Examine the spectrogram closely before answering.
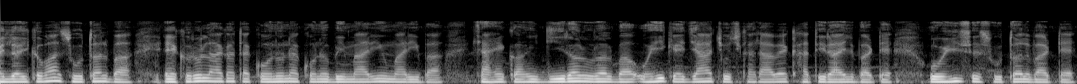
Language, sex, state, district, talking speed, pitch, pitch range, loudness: Bhojpuri, male, Bihar, Gopalganj, 145 wpm, 125 Hz, 115-130 Hz, -15 LUFS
